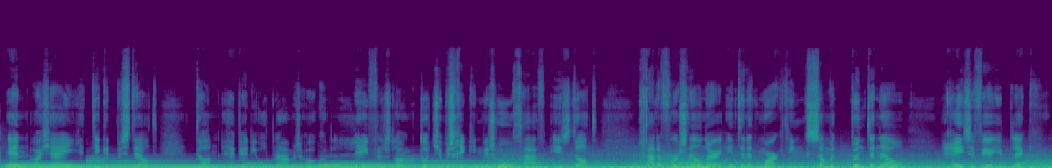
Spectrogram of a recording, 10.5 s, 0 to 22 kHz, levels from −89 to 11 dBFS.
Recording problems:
background music; very loud; throughout; 4 dB above the speech

